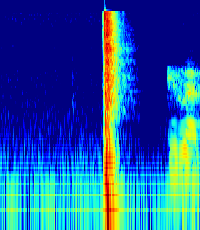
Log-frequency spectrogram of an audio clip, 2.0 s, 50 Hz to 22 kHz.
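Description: A single shot from an EdGun Leshiy 2 PCP air rifle, regulated and fitted with changed power jets, fired through a chronograph at about 11.5 ft-lb: one sharp crack about a second in, with a short ring-off.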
